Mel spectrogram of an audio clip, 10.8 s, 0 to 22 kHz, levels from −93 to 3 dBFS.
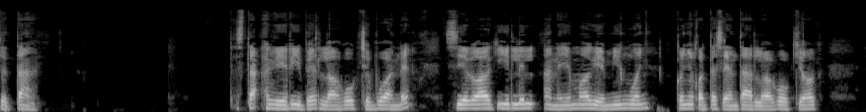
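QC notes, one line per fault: Throughout, HE-AAC compression: the speech has a bright but synthetic-sounding top, with s sounds that come out gritty, metallic and lispy, and nothing at all above about 14.9 kHz. This plainly audible damage is likely from HE-AAC coding at a low rate, which fits something near 24 kbps. Only the lower spectrum is coded, and the treble is rebuilt by copying lower bands upward under a coarse envelope, so the harmonics fail to line up across the crossover.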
